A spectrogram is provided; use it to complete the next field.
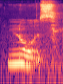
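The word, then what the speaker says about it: nose: ग्रू, नोज़, यहाँ पर भी दो वोवल हैं, ओ और ई, लेकिन ओ की साउंड आ रही है और ई इसमें साइलेंट है। नोज़।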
